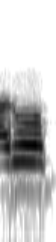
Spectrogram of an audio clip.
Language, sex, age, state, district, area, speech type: Assamese, female, 45-60, Assam, Barpeta, rural, conversation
